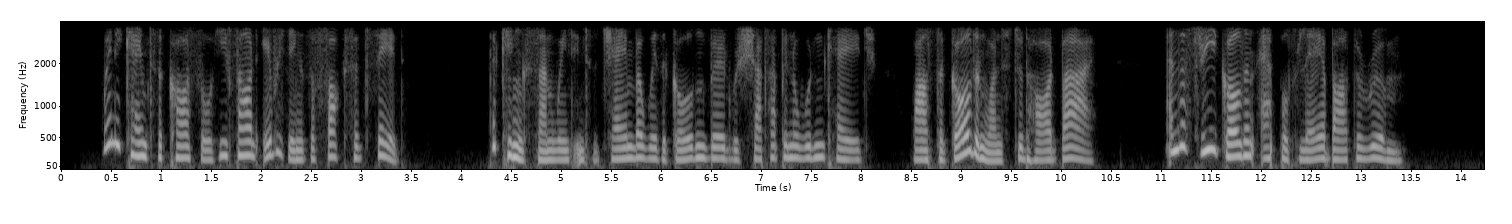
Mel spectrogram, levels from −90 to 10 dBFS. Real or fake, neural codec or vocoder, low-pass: real; none; 3.6 kHz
